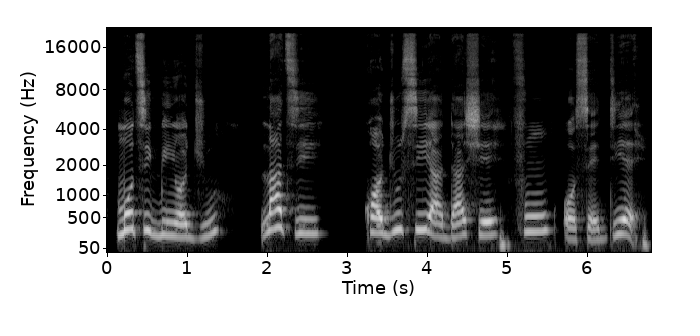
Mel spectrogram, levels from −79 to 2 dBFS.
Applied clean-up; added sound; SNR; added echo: neural mask model Resemble Enhance denoiser.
